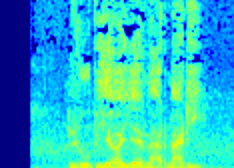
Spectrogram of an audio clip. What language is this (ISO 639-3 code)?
fas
